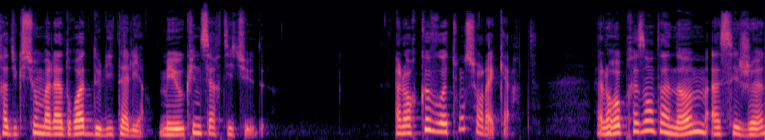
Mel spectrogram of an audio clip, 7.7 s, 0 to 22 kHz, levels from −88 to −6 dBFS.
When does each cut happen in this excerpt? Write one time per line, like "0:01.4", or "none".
none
